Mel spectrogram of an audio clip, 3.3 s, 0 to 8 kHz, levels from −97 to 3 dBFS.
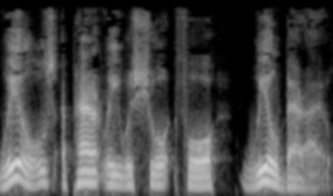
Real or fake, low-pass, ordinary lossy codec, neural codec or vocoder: real; 7.2 kHz; MP3, 32 kbps; none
